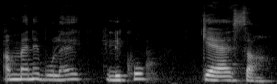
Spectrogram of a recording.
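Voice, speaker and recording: A woman's voice: mid-range voice, takes it slowly, warm tone. A woman teacher patiently explaining letters to young pupils, repeating herself and correcting small slips. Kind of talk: Hindi grammar lesson for young pupils.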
